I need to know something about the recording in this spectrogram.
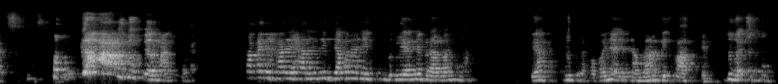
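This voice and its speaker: A middle-aged woman preaching an animated, playful sermon to a women's Bible class, mixing in English words. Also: medium pitch. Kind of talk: lively sermon. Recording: echoey hall, voice from a distance.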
